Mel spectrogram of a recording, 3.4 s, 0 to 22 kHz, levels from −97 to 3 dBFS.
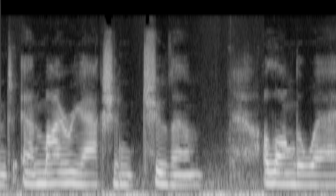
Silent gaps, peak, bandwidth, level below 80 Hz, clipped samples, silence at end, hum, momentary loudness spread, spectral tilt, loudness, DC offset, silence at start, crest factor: none; -8 dBFS; 12.5 kHz; -36 dBFS; under 0.1%; 0 s; none; 14 LU; -5 dB/octave; -20 LUFS; under 0.1%; 0 s; 12 dB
